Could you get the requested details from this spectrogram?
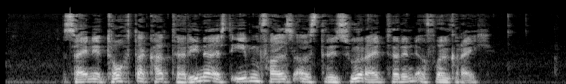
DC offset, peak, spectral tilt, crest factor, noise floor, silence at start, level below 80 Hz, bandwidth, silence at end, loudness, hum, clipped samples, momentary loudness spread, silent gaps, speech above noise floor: under 0.1%; 0 dBFS; -4 dB/octave; 14 dB; -52 dBFS; 0.65 s; -40 dBFS; 12 kHz; 0.8 s; -13 LUFS; none; under 0.1%; 5 LU; none; 38 dB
